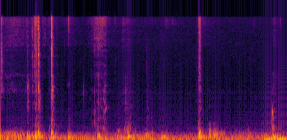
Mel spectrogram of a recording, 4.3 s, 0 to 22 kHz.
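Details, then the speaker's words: Renault Triber, about 5 years old, mic between accelerator and brake pedals: sharp irregular knocks and clunks over a low rumble pulling away in first and second gear; worn shocker (strut) mounts, fixed by replacing the mounts. "देखो आई कटक कटक की आवाज़ जो आई, ये देखो दोबारा आई। अब थोड़ा सा आगे बढ़ते हैं। अब मैं पहला गियर करता हूँ, ये देखो दोबारा आई।"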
